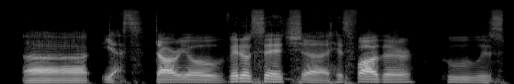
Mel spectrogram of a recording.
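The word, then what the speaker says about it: Dario Vidošić: uh um oh man I always get his name wrong. Let me make sure I get his name right. Uh yes, Dario Vidosich.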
